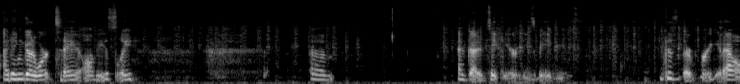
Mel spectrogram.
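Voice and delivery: speaking while crying, tearful. Talking to you guys while caring for the babies, crying. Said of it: "now that I'm crying".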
